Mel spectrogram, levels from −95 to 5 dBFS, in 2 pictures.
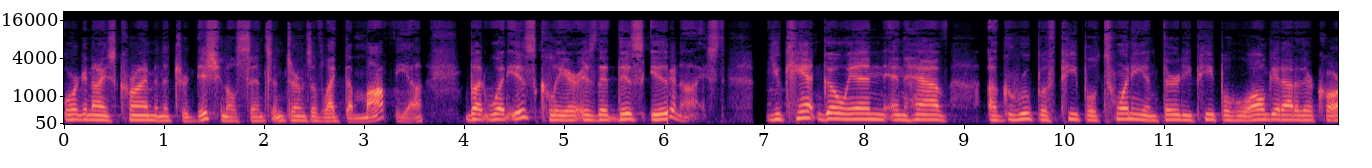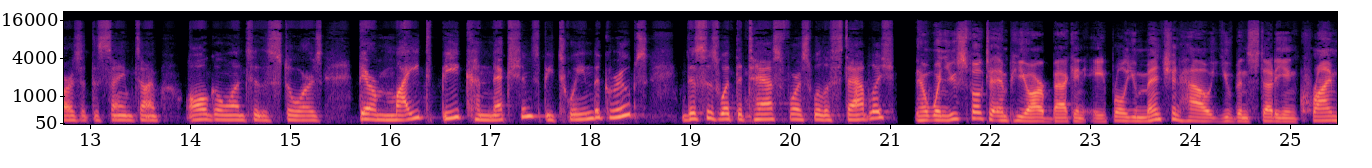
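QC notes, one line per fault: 6.03–6.16 s: skip ahead. Playback leaps forward with no silence, so about 0.4 s of the sound never plays and the two sides are butted together. Audio that was already queued was discarded to shed latency, which cuts the delay by roughly the same amount. On a spectrogram the spectral patterns break abruptly at one vertical line with no gap. The waveform shows the envelope changing sharply at the join instead of decaying.
6.62–7.64 s: jitter buffer speed-up. For about a second the sound runs at 105% of normal speed while the pitch stays the same, so it feels slightly rushed. The receiver had more audio buffered than it wanted and removed short pitch-period pieces again and again, about 70 ms in total. A spectrogram shows the harmonics holding their frequencies while events sit a little closer together. The waveform shows periods dropped at repeated, nearly seamless splice points.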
